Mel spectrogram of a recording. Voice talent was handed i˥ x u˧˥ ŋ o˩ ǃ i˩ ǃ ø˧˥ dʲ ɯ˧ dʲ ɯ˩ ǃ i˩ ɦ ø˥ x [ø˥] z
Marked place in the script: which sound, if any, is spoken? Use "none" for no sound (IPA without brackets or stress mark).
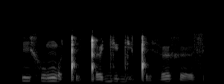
ø˩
